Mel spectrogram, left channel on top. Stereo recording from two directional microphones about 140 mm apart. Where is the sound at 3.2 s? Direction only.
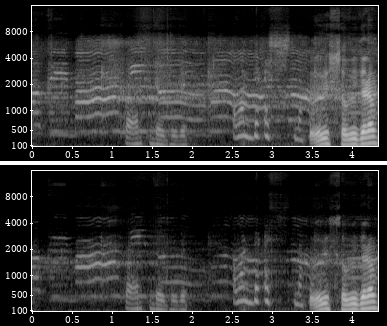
35° left (ahead or behind).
